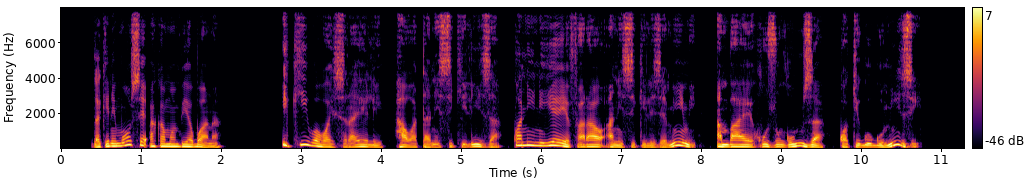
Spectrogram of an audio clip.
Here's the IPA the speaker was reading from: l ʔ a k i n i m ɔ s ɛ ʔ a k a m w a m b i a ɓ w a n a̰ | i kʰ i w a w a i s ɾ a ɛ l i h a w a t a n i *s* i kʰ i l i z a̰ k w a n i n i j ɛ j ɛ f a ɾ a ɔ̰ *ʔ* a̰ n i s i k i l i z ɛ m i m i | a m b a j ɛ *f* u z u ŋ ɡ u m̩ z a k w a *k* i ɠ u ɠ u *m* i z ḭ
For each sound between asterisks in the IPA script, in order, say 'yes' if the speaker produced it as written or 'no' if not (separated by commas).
yes, yes, no, yes, yes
